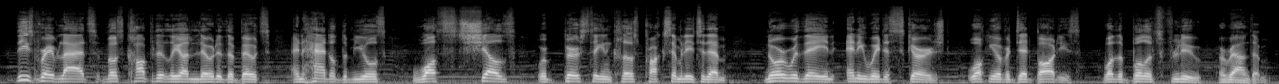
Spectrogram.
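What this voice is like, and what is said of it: Exaggerated, ridiculous British accent. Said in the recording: “that was the most ridiculous British accent of all time”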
